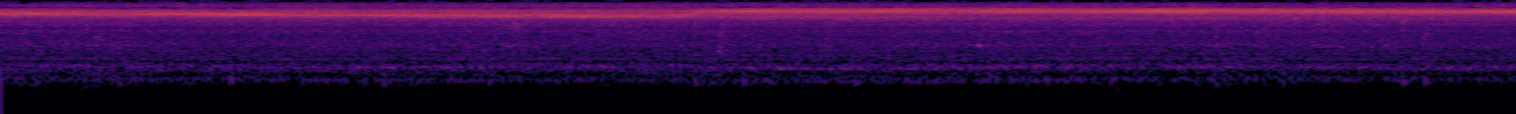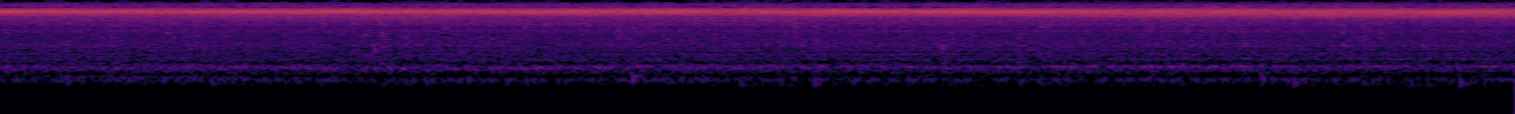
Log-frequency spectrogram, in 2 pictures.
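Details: Japanese honey bees keep up their fanning through a hot day; a steady, unwavering buzz of massed wings with a deep hum and a persistent high hiss running the whole time.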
